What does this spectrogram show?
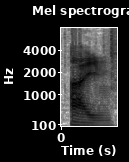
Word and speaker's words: I've: So phát âm nó là âm V, nó là I. Oh, Jesus. I've like that.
